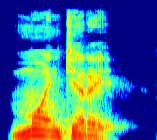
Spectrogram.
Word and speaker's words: монтеры: Монтеры», — слово он произнес с ударением на первый слог, — «лютовать стали не по-детски».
